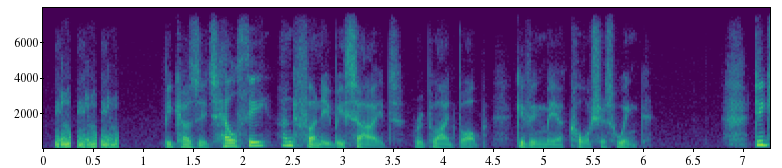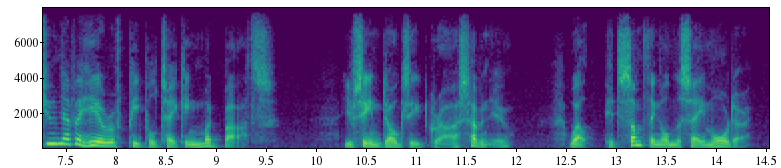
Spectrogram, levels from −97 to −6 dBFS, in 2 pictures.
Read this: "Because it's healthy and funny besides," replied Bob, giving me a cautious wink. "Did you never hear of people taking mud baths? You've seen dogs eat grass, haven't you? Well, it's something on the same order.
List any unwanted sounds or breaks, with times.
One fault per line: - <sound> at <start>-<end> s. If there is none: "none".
- laugh at 0.1-0.8 s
